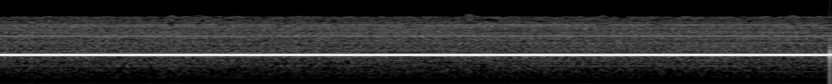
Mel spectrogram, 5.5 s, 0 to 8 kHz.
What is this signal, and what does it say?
Emergency Alert System (SAME) tones (the 1050 Hz attention tone). It is heard from 0.9 to 5.0 s.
